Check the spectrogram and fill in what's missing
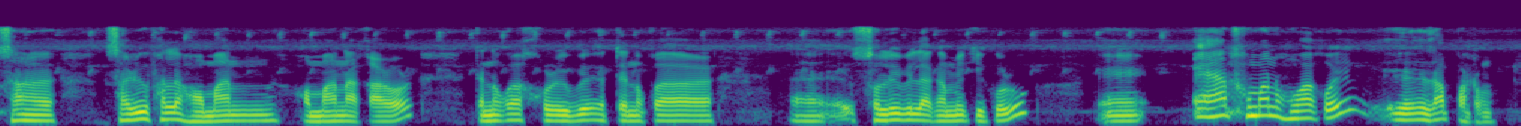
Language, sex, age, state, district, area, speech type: Assamese, male, 30-45, Assam, Dhemaji, rural, spontaneous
